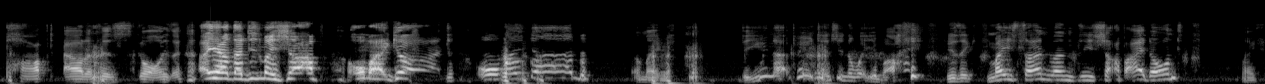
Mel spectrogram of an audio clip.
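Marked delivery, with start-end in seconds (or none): 2.0-5.9 very high, loud, slow mock shriek of shock; hammed-up horrified shout; mock panicked shout. Clerk shocked by lyrics. 7.4-9.0 mock incredulity. Retold own retort. 9.9-11.8 high mock clerk. Retold clerk excuse.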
